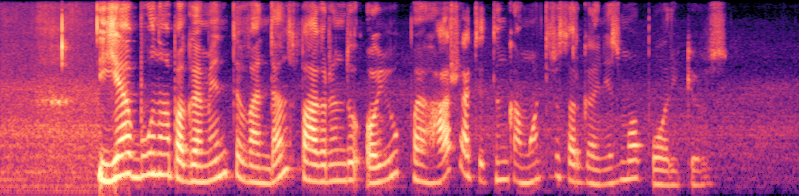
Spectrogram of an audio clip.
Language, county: Lithuanian, Panevėžys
